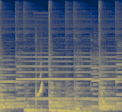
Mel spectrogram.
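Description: Upbeat children's background music with a steady beat, and a short rising 'bloop' sound effect about three quarters of a second in.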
